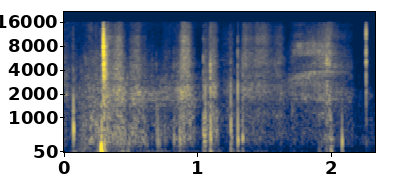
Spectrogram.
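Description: Handling noise of a hand-held camera being swung round: one sharp knock about a quarter second in, then several lighter knocks and rubbing.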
